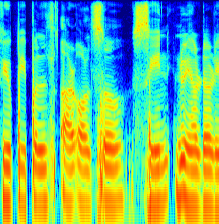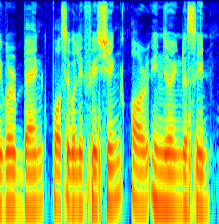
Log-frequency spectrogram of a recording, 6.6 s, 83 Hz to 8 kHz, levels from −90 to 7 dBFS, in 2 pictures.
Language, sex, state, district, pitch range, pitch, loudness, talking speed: English, male, Assam, Kamrup Metropolitan, 120-130 Hz, 125 Hz, -14 LUFS, 130 wpm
